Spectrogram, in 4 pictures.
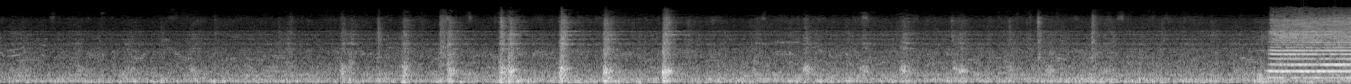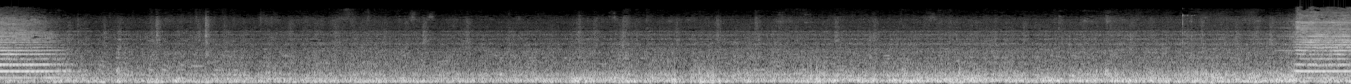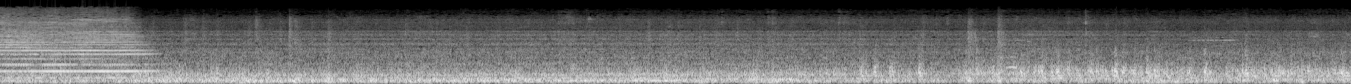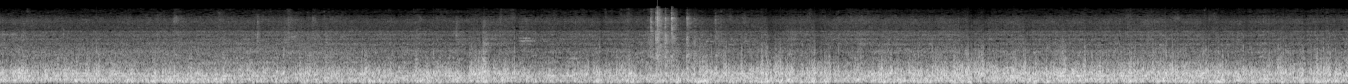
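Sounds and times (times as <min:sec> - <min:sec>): train wheels rumbling on rails: 0:00.0 - 0:54.0
train horn: 0:12.6 - 0:14.5, 0:26.4 - 0:28.8.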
